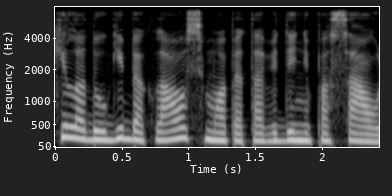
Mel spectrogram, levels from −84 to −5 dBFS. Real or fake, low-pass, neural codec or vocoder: real; 7.2 kHz; none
